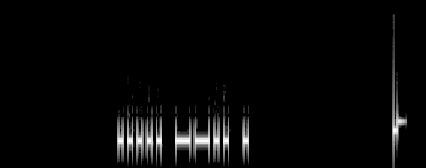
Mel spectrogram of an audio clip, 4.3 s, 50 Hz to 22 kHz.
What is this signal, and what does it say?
Morse code, heard as a keyed tone, about 25 wpm, 700 Hz. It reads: 5ZE
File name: Three Letter-Number Combinations - 25wpm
